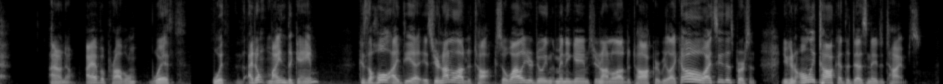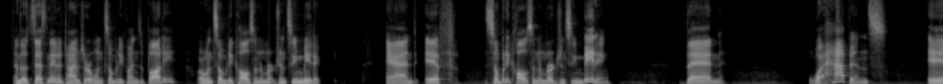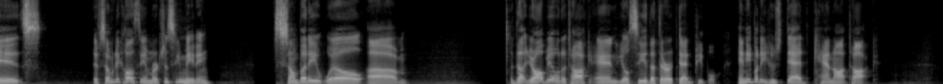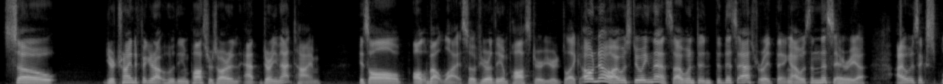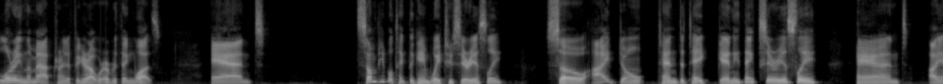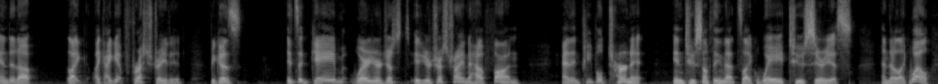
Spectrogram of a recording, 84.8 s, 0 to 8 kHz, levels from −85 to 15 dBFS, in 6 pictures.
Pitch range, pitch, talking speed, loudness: 135-190 Hz, 160 Hz, 155 wpm, -27 LUFS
